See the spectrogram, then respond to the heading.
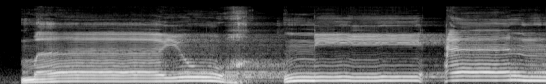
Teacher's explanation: huruf nun yang bersukun kita baca terang atau jelas karena ini bertemu dengan huruf H. Jadi di sini huruf nun bertemu dengan huruf H harus kita baca terang atau jelas untuk huruf nunnya karena ini adalah bacaan idhar.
